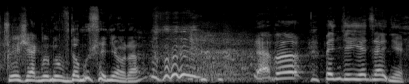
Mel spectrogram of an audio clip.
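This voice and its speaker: A man's voice: high voice, sing-song, normal speed, some chatter behind, a little hiss or hum. A middle-aged man hosting a late-night talk show, teasing and mocking his guest and laughing at his own jokes. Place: TV studio with live audience.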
